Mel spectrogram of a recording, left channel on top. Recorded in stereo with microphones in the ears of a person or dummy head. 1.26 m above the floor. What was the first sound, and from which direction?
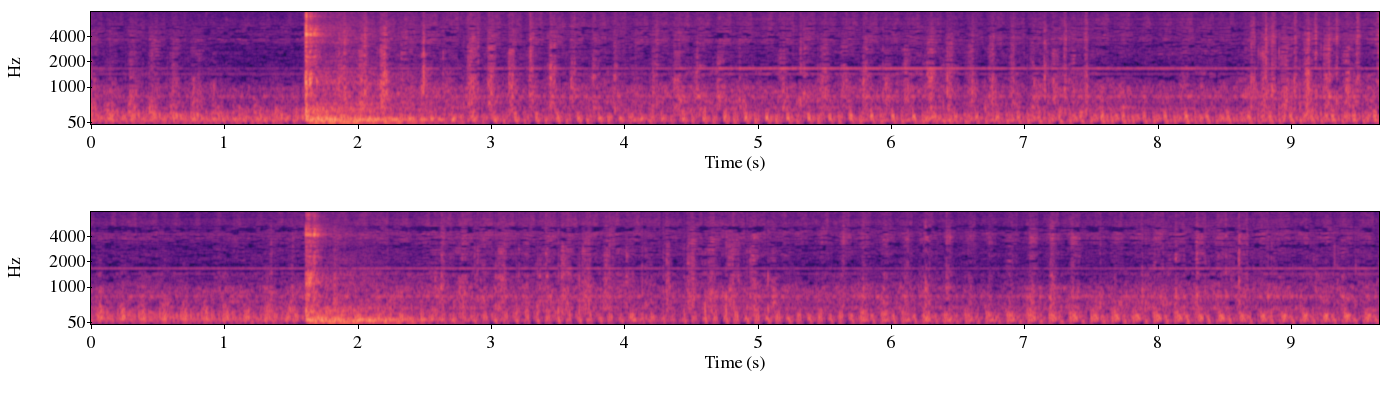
A thud, 45° left (ahead or behind).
